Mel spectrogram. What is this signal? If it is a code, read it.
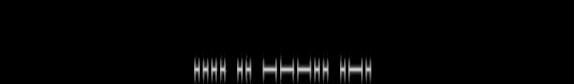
Morse code, heard as a keyed tone, about 27 wpm, 700 Hz. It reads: HI8R
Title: DXCC-100 Call Signs - 4 Characters - 28wpm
